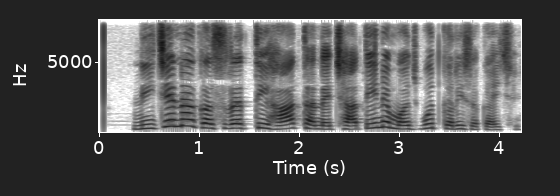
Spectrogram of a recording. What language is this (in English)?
Gujarati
